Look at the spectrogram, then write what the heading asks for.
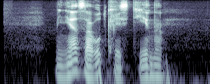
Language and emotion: Russian, neutral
